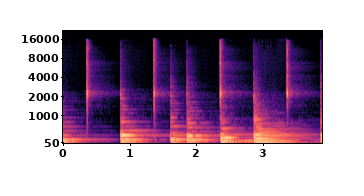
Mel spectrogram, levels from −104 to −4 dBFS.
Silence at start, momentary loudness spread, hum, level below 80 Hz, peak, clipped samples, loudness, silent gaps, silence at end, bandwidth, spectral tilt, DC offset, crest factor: 0 s; 11 LU; none; -30 dBFS; -4 dBFS; under 0.1%; -23 LUFS; none; 0 s; 16.5 kHz; -6.5 dB/octave; under 0.1%; 18 dB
